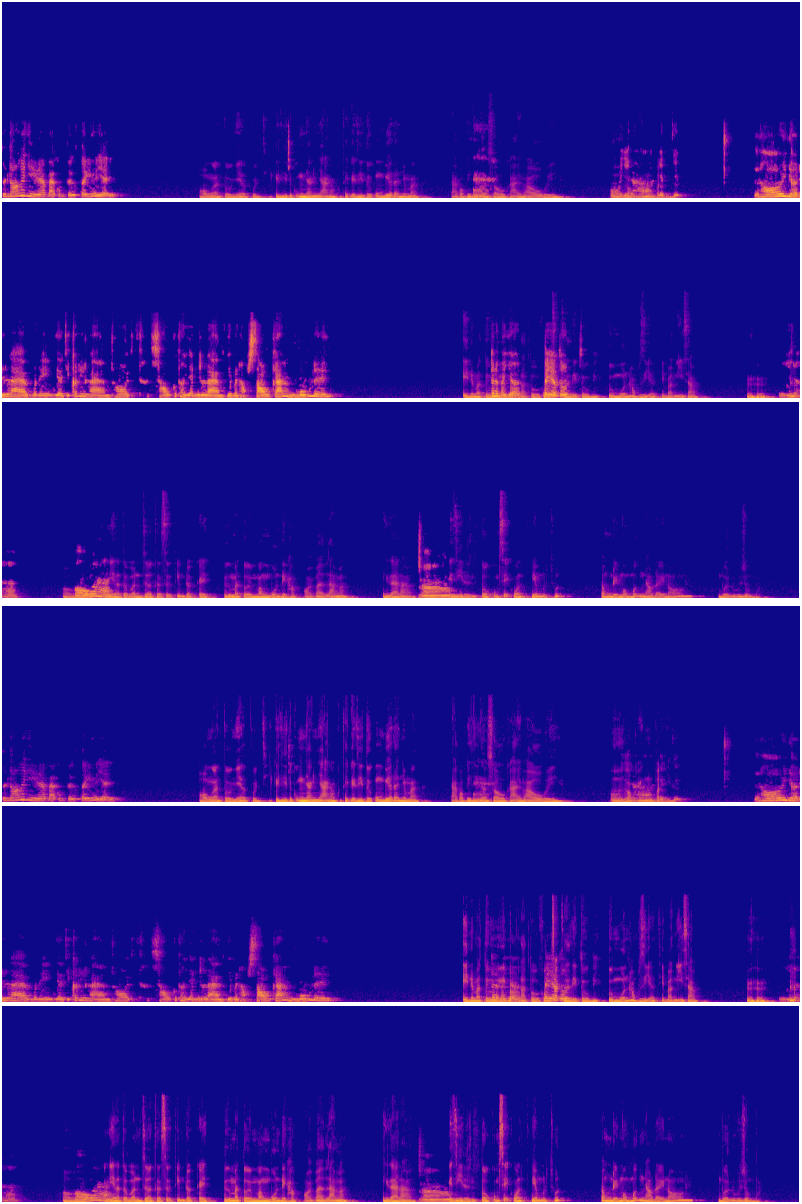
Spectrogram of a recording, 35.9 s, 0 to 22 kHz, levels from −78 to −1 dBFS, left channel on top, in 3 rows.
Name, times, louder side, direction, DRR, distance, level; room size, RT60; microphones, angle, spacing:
voice 1, 0.0-1.7 7.1-7.4 9.1-9.9 11.3-16.9 19.3-19.8 20.1-20.5 23.6-24.2 25.0-25.6 30.2-30.8, left 6 dB, 80° left, 0.4 m, -23 dB
voice 2, 3.0-6.3 6.7-8.4 9.1-10.1 18.9-22.4 23.1-23.5 23.8-23.9 24.9-29.1 29.7-30.2 30.6-32.4 32.9-34.3 34.7-35.3, right 3 dB, 30° right, 0.3 m, -24 dB
6.5 x 5.1 x 3.4 m
head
